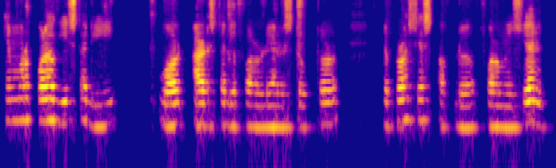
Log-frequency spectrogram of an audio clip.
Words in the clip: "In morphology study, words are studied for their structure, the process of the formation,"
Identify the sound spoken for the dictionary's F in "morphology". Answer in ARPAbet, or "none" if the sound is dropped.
P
